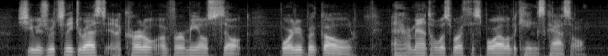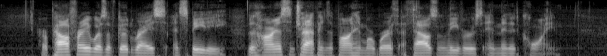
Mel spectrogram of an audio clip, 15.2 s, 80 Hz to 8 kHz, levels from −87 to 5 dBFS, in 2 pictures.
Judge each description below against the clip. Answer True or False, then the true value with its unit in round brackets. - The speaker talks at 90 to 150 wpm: False (180 wpm)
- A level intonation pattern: True (2.0 semitones)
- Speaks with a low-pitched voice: True (105 Hz)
